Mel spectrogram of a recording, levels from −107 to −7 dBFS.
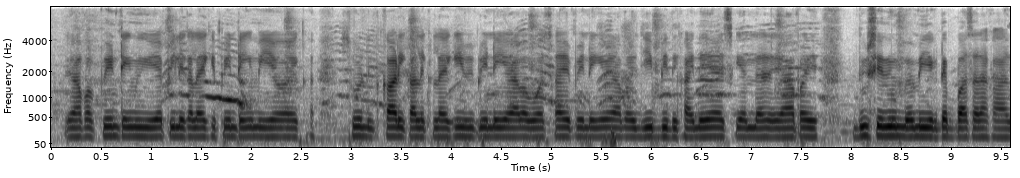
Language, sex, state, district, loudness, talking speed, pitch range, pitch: Hindi, male, Chhattisgarh, Rajnandgaon, -19 LUFS, 330 wpm, 145-150 Hz, 150 Hz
